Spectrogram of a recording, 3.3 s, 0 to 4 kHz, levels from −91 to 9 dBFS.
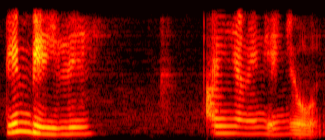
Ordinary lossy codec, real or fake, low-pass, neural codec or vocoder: none; fake; 3.6 kHz; codec, 44.1 kHz, 2.6 kbps, SNAC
